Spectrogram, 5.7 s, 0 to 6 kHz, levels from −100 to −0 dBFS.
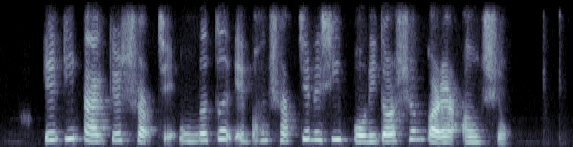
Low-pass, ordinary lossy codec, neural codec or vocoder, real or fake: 5.4 kHz; Opus, 32 kbps; autoencoder, 22.05 kHz, a latent of 192 numbers a frame, VITS, trained on one speaker; fake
